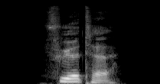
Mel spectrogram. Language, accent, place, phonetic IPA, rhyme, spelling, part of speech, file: German, Germany, Berlin, [ˈfyːɐ̯tə], -yːɐ̯tə, führte, verb, De-führte.ogg
- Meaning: inflection of führen: 1. first/third-person singular preterite 2. first/third-person singular subjunctive II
